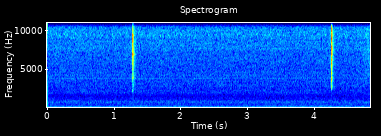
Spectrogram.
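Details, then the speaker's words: Sinotrack ST-907 GPS tracker relay wired to the car battery clicks sharply about three seconds apart over low car rumble after the engine is blocked, cycling for about a minute before cutting off; normal behaviour. "когато блокираме двигателя, изключването на двигателя, то релето не се изключва веднага. В рамките на минута то щрака напред-назад."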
